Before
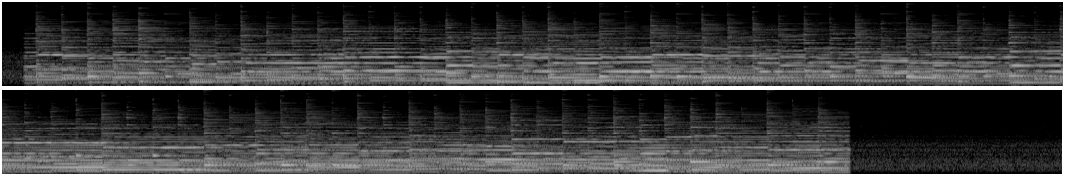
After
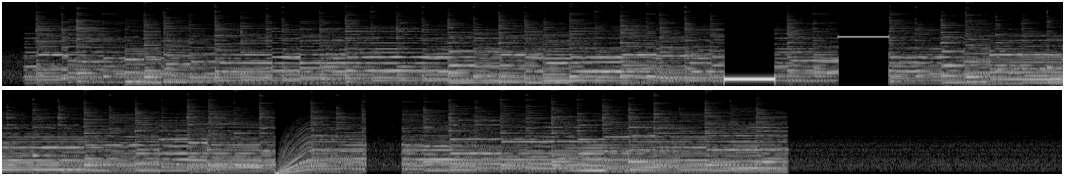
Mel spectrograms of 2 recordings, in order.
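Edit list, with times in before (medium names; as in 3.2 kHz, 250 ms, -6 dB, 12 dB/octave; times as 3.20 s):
0.66–1.28 s: delete
4.08–4.36 s: copy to 2.96 s
5.39–5.71 s: delete
6.84–7.22 s: delete
7.90–8.41 s: bleep 336 Hz -7 dBFS
9.04–9.55 s: bleep 3.97 kHz -21 dBFS
10.30–10.78 s: swap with 13.38–13.64 s
11.50–11.80 s: delete
12.44–12.80 s: copy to 1.85 s
14.32 s: tape start 0.33 s
15.23 s: insert room tone 0.36 s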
